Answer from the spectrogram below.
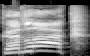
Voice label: finale gas, teengirl; Left 4 Dead 2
